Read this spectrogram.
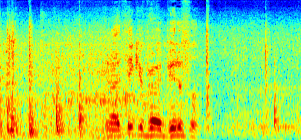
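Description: A man speaks calmly from close by.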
